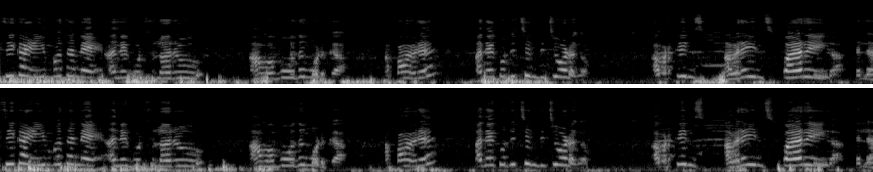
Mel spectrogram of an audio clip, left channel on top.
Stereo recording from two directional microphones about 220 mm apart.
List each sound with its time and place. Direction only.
0.0 s speech: 15° right (ahead or behind)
